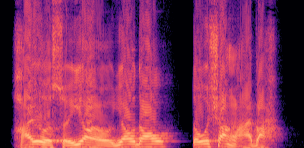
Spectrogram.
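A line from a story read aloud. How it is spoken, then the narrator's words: Shouting. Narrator (Chinese): 他对台阶下的军官们喊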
